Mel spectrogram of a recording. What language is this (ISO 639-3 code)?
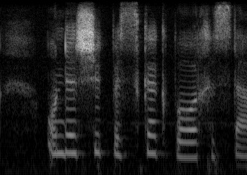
afr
